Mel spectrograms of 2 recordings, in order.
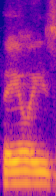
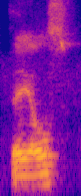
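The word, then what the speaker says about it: Thales: dot com i find bailey's is most people can't even pronounce it they think it's like how mike tyson pronounces sales fails uh but that's not it so um i'll help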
